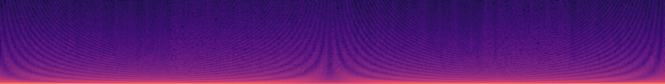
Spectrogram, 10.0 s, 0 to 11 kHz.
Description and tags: squaresweep3-labchirp
Same as the "Square Sweep 2", except that Operator 2 is set to "Saw Up".
Created using LabChirp, a program that simulates a 6-operator additive synthesis technology.
sweep, loop, robot, duty-sweep, noise, video-game, loopable, experiment, LabChirp, sweeping, videogame, ambient, sound-design, laboratory, 8-bit, video, duty, sci-fi, electronic, PWM, digital, game, modulation, ambeint, experimental, drone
